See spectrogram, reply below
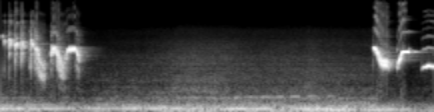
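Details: Orange-headed thrush song meant to stimulate kept birds: a rich, buzzy whistled phrase with rising and falling notes, a long pause over low hum, then a shorter run of sliding whistles.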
